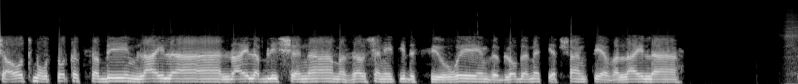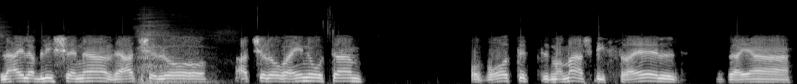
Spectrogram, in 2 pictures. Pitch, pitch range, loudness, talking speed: 130 Hz, 125-140 Hz, -13 LUFS, 115 wpm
